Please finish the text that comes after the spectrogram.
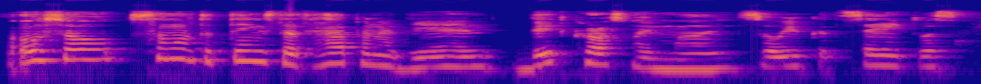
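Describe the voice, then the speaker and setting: A man with a slightly high voice delivers a game review as a scripted voice-over. His wording is casual and opinionated, with the odd swear word. The recording sounds somewhat muffled and lo-fi. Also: moderate pace.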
